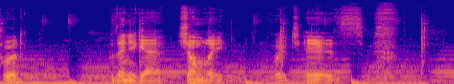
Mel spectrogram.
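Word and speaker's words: Cholmondeley: But then you get chumli which is an old English word that is spelled completely different from his pronunciation.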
